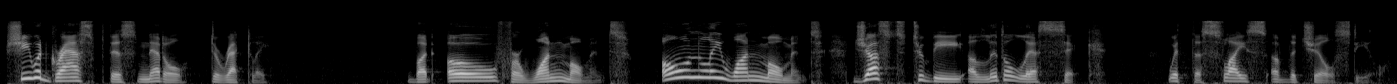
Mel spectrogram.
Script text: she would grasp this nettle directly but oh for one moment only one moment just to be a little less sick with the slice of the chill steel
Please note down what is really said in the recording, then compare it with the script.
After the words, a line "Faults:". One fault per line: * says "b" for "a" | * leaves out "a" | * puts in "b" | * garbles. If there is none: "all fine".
she would grasp this nettle directly but oh for one moment only one moment just to be a little less sick with the slice of the chill steel
Faults:
all fine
